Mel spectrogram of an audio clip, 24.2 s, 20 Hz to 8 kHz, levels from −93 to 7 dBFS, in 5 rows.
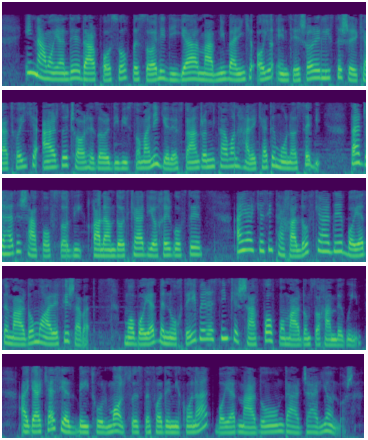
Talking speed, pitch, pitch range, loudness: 165 wpm, 175 Hz, 160-200 Hz, -20 LUFS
